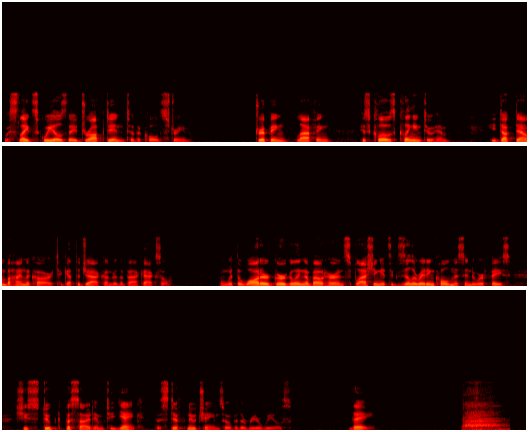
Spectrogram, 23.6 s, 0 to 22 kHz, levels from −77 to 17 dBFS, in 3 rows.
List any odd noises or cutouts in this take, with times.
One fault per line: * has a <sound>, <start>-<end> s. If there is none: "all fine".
* has a breath, 22.6-23.4 s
